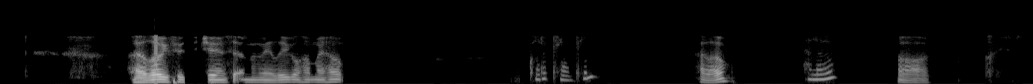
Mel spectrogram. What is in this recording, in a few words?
call recording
